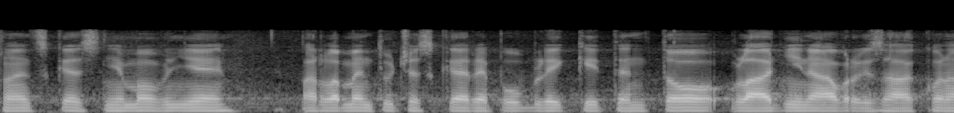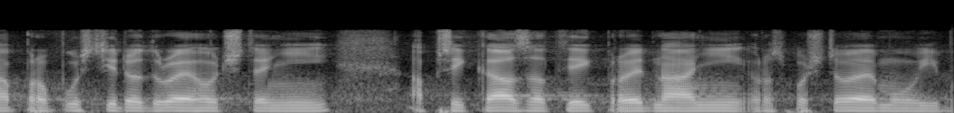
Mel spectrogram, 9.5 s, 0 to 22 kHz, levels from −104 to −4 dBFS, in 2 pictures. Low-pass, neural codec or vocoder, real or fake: 7.2 kHz; vocoder, 44.1 kHz, 128 mel bands every 512 samples, BigVGAN v2; fake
